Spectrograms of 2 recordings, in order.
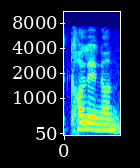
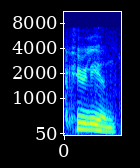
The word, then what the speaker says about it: Cullinan: It's Cullinan, not Coolian.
